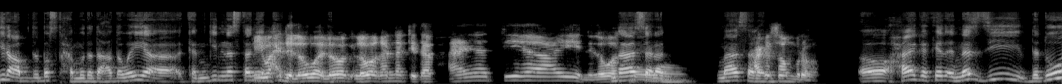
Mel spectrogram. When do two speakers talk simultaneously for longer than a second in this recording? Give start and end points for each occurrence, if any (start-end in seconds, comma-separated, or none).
none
